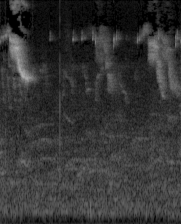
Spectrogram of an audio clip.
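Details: Blue-black grassquit from Jacarepaguá, Rio de Janeiro, Brazil, giving two high, sharp, buzzy downslurred notes about three seconds apart, with soft ticking in between and quiet background.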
